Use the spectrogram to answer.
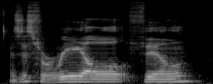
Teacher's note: make sure you're pronouncing that with a nice dark L sound as well.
